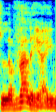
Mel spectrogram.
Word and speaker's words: lavalier: keema fun wireless microphone this looks good yes lavalier mic that's how you say it the valley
